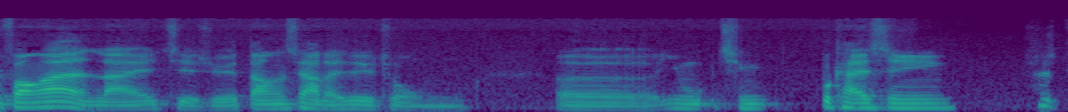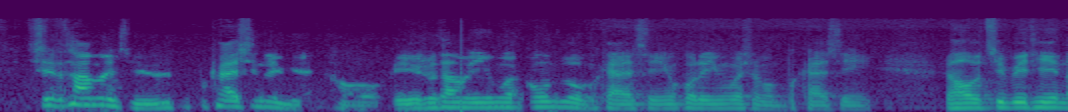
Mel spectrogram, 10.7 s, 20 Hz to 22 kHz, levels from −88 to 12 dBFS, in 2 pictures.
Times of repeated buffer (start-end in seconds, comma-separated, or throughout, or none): 1.92, 7.64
